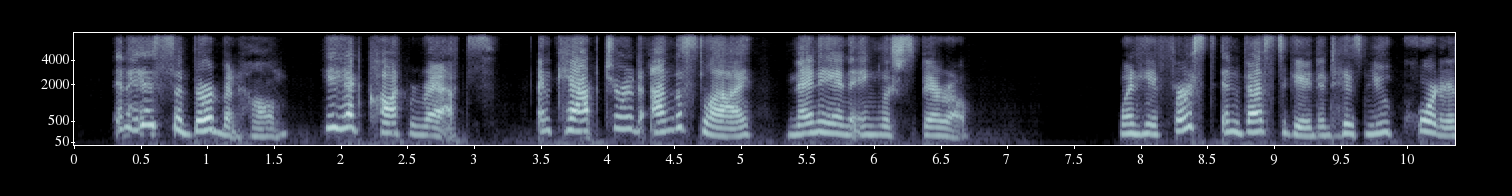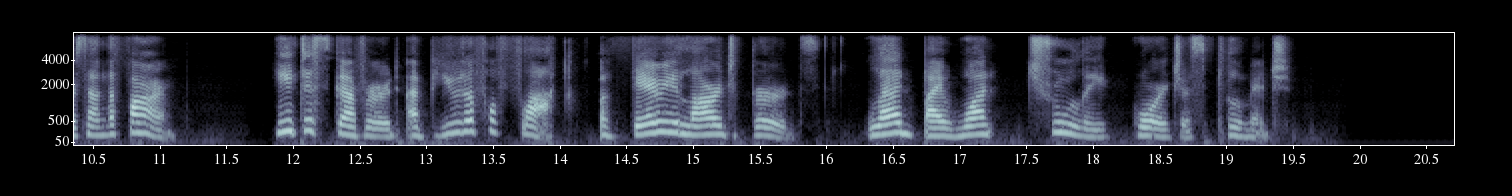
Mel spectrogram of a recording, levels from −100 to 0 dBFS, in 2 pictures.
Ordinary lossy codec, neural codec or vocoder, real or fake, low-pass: Opus, 64 kbps; codec, 16 kHz, 2 kbps, FreqCodec, smaller model; fake; 7.2 kHz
